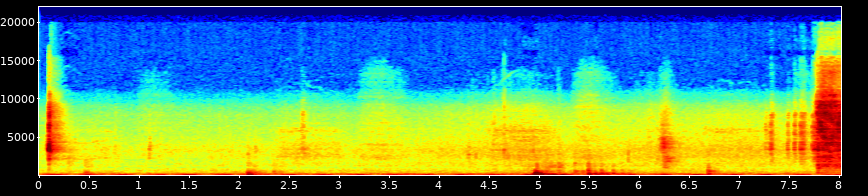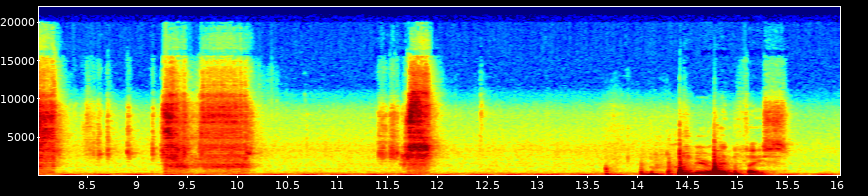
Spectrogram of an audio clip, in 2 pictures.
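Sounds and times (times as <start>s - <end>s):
aerosol spray hissing: 7.8s - 8.3s, 11.6s - 12.0s.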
